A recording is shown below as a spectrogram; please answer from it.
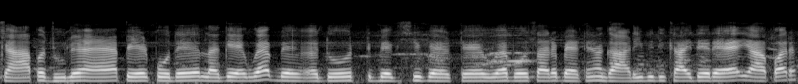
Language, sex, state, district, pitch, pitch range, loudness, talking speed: Hindi, male, Chandigarh, Chandigarh, 175 Hz, 165-180 Hz, -13 LUFS, 190 wpm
